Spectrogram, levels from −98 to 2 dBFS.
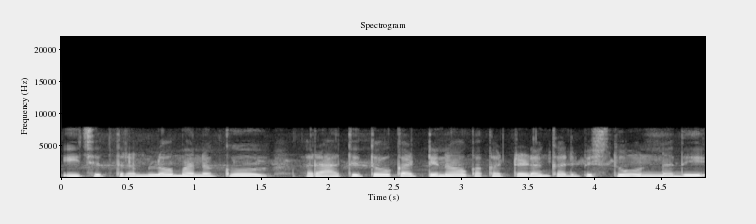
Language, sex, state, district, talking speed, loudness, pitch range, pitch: Telugu, female, Andhra Pradesh, Anantapur, 125 wpm, -13 LUFS, 200-235 Hz, 210 Hz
